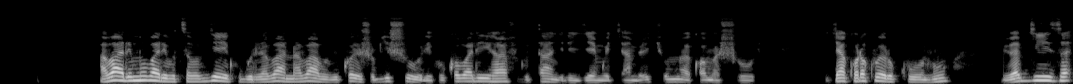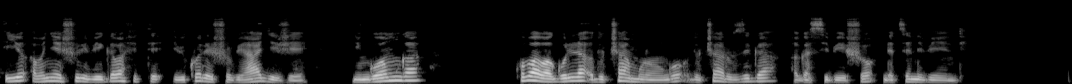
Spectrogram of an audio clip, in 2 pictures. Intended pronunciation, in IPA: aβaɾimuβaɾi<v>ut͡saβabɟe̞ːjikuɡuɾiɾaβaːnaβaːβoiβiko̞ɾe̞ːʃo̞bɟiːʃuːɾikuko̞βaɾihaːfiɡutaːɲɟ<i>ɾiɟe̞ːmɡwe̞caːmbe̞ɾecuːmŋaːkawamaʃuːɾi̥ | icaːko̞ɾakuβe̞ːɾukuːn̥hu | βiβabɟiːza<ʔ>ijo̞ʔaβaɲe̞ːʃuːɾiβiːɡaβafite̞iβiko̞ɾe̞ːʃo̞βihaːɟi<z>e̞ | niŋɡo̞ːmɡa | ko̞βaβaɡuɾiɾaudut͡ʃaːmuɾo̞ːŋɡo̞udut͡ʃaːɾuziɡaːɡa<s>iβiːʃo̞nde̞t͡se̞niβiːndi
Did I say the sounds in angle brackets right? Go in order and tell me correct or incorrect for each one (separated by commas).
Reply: incorrect, correct, correct, incorrect, correct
